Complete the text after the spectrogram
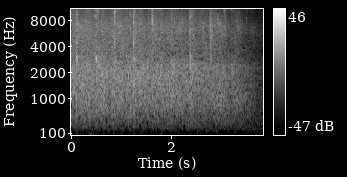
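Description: Sustained applause from a sizable crowd during a New Hampshire budget address, clapping for the state's natural resources. A dense wash of many hands clapping at once holds steady and then begins to fade toward the end.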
